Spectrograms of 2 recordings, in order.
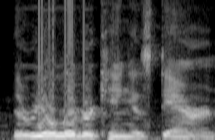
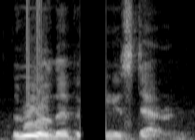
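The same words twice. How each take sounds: First: It is said in the speaker's usual accent. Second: It is said in a British accent.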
